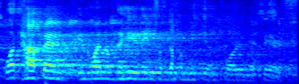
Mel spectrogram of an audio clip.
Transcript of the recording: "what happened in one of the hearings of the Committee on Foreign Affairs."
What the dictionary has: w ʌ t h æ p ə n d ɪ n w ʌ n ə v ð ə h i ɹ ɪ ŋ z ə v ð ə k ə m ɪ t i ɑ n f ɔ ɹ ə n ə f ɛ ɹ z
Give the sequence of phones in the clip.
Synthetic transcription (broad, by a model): w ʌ t h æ p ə n d ɪ n w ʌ n ə v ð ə h i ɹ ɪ ŋ s ə v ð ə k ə m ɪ t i ɑ n f ɔ ɹ ə n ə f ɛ ɹ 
